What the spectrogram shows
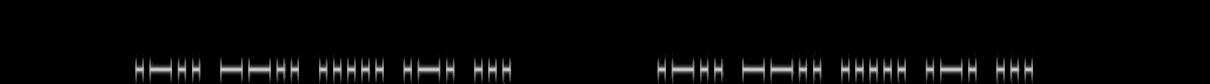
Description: Morse code, heard as a keyed tone, about 17 wpm, 700 Hz. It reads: LZ5RS LZ5RS
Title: DXCC-100 Call Signs - 5 Characters - Repeated 2x - 17wpm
